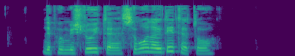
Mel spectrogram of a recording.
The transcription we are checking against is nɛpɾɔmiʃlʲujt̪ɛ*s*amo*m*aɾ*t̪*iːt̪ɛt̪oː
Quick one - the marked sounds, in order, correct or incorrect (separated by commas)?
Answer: correct, incorrect, incorrect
